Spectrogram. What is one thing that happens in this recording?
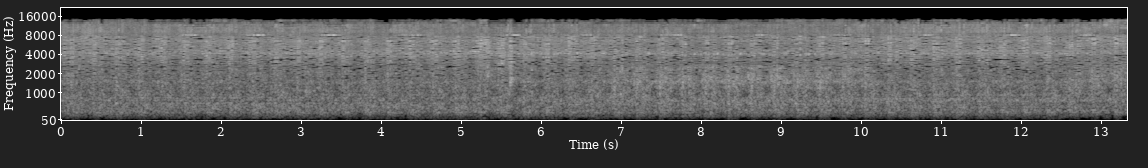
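Machine parts tick and clack in a fast, even rhythm.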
